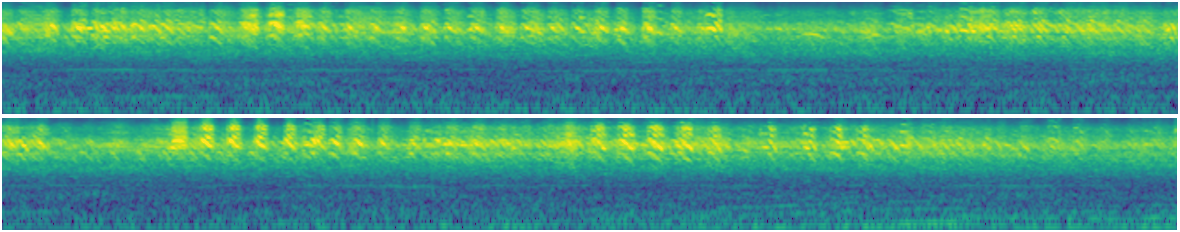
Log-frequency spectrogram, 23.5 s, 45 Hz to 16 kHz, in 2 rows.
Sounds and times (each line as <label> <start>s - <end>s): Thousand strong Ring-necked Parakeet Roost 0.0s - 23.5s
